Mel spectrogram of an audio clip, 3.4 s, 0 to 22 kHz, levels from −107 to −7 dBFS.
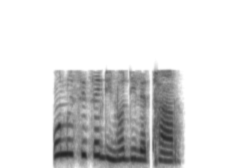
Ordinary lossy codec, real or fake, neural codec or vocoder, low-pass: AAC, 16 kbps; real; none; 7.2 kHz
